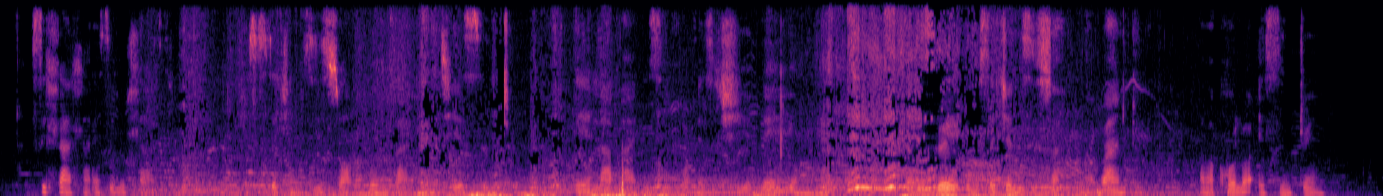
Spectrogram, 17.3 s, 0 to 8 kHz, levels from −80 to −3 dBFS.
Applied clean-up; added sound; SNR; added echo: none; Race car, auto racing / Accelerating, revving, vroom; -3 dB; none.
